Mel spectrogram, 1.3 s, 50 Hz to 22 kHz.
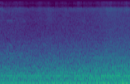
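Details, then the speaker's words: Whirlpool 15 kg vented dryer on a 60-minute dry cycle after replacing the damaged drum roller: even, low drum rumble with no scraping, thumping or squeal. The earlier loud drum noise is gone and it is running normally. "machine is running well no any abnormal noise machine is working fine no any abnormal noise"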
